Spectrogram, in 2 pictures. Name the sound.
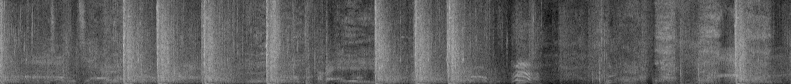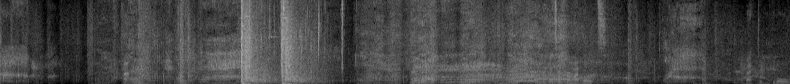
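gunfire from guns in the Project Zomboid video game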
